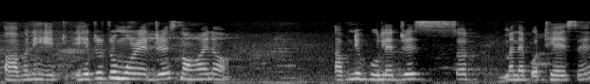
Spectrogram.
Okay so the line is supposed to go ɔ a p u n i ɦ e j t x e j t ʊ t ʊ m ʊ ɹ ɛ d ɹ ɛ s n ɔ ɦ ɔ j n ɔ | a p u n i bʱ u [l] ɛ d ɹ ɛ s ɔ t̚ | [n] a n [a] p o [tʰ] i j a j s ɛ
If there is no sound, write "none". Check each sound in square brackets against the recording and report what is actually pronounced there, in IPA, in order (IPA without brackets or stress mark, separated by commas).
l, m, ɛ, tʰ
